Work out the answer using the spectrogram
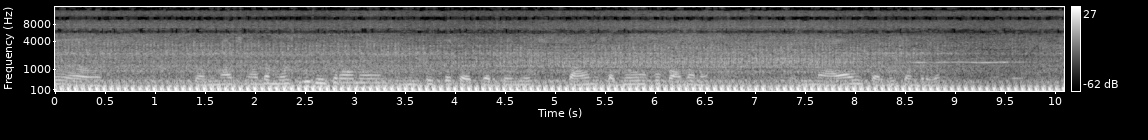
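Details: Bajaj Dominar 400 (2019) at idle after recent work: steady single idle with a regular tapping beat about three to four per second over the thump; abnormal engine noise, cause unknown.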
